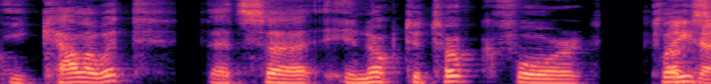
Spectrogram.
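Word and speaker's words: Iqaluit: and really enjoyed it City how do you pronounce the city again uh the city is called ealt that's uh inuk for place of many fish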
